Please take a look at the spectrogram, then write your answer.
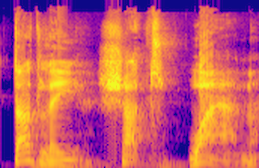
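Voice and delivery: ordinary delivery, nothing marked

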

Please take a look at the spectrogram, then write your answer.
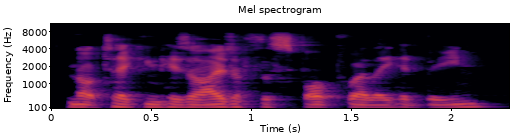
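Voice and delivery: ordinary delivery

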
